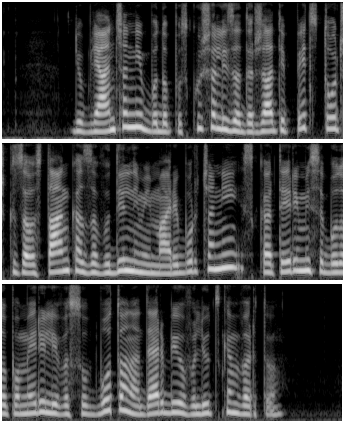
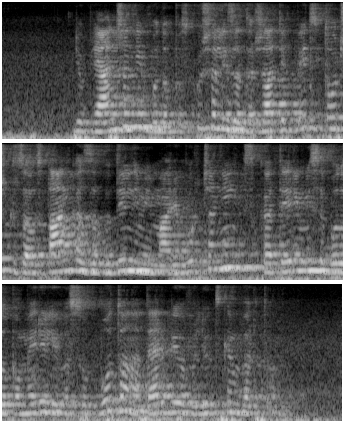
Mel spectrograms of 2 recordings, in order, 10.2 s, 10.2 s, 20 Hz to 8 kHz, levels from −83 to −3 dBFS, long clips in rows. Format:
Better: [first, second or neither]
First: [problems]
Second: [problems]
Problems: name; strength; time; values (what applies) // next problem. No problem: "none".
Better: first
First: none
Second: background sound (Waves, surf); 7 dB below the speech // room echo; dies away in 1 s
